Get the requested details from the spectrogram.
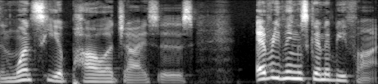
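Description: A woman talks in an American accent. The recording is very clean, with a silent background. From Utah. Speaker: actress. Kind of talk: casual chat.

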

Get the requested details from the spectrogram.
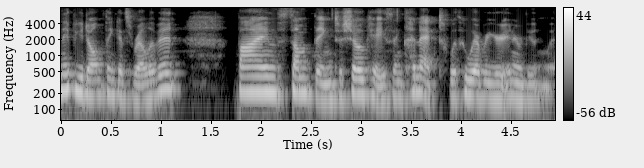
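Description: On a very clean recording with a silent background, a woman with a fairly low pitch and a somewhat breathy voice talks at a very fast pace with ordinary pitch variation. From Louisiana. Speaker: nonprofit program director. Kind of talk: interview.

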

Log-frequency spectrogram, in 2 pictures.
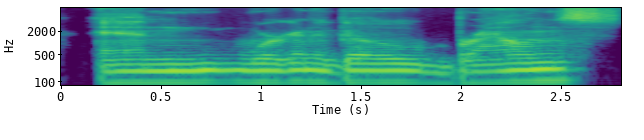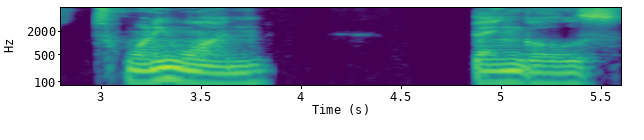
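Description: A very slow, flat, monotone male voice with a very deep, low pitch. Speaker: co-host, football fan analyst. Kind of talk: casual sports chat.

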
